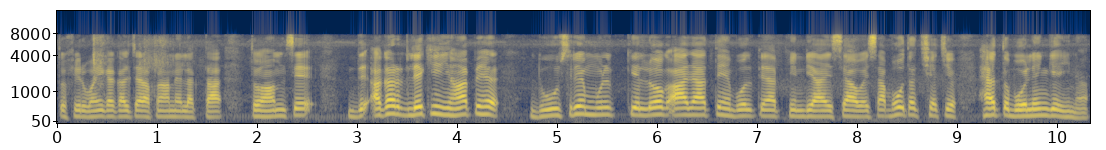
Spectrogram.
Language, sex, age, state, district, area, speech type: Urdu, male, 18-30, Bihar, Darbhanga, rural, spontaneous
